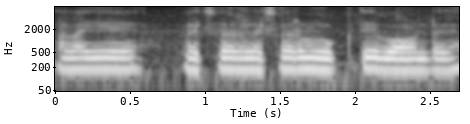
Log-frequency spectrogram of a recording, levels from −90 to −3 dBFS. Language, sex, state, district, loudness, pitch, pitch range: Telugu, male, Andhra Pradesh, Manyam, -16 LUFS, 175 Hz, 165-175 Hz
